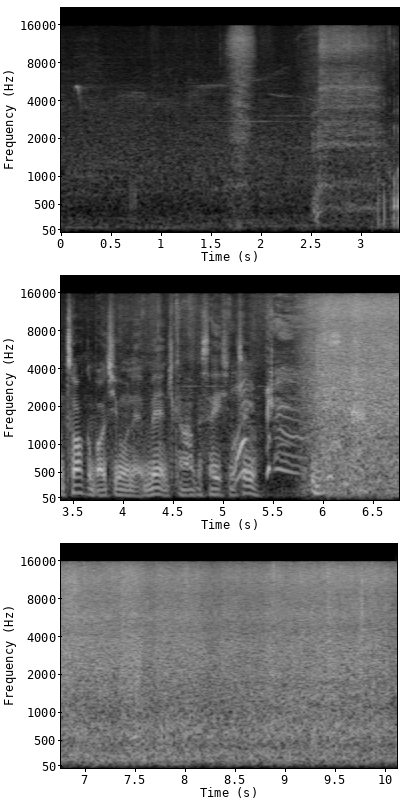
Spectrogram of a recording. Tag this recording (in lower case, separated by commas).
ocean, waves, wind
